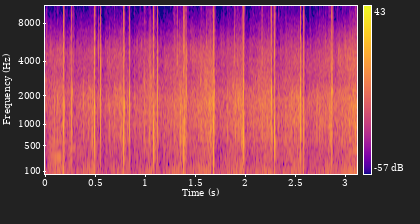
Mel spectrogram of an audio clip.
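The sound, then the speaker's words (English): Audience applause in Franklin for the legislators, a steady patter of many hands clapping with sharp, bright claps standing out every fraction of a second over a dense background of smaller claps. “So a huge round of applause for our legislators and local.”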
